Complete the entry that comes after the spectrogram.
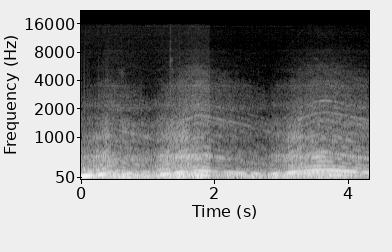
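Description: Car engine revved in Park, with several rising-and-falling blips of the throttle; the longest and highest comes about three to four seconds in, taking it to nearly 6,000 rpm.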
